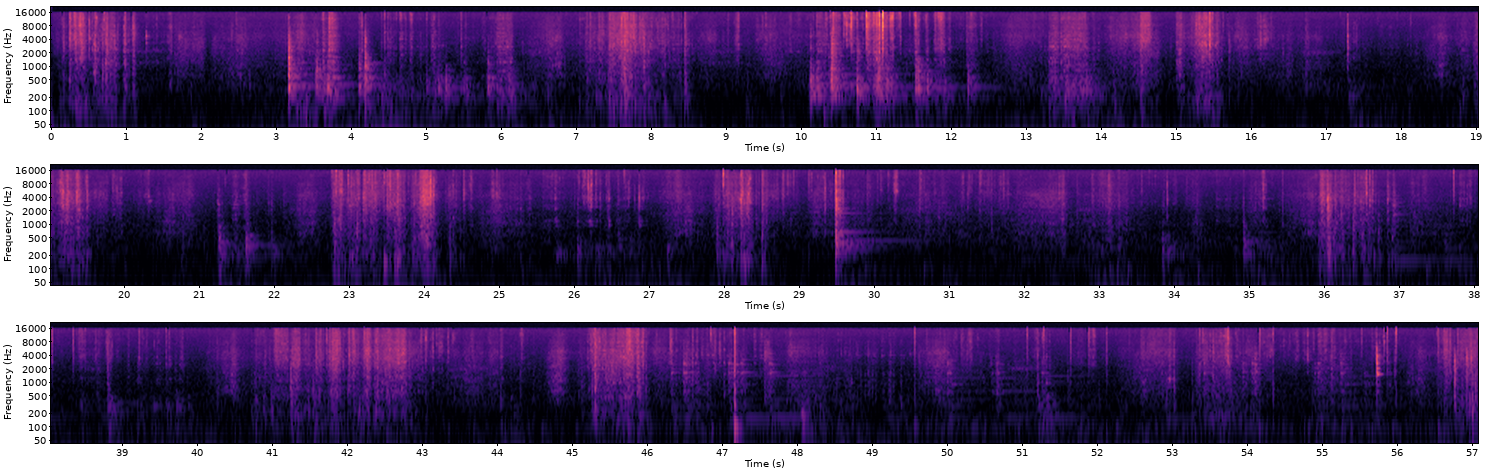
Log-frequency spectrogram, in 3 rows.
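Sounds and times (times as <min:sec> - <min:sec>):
rubbing and rustling: 0:00.0 - 0:17.1, 0:18.2 - 0:57.0
kindling sticks clattering on metal: 0:10.1 - 0:12.4, 0:29.3 - 0:30.6, 0:45.3 - 0:57.0.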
